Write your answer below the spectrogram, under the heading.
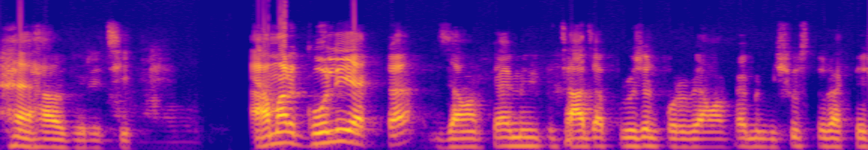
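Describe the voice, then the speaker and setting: Speaking at a medium pitch, a man has an unremarkable speaking voice. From Bangladesh, Dhaka. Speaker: social media creator. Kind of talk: interview.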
